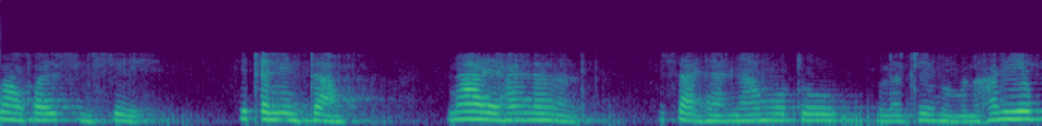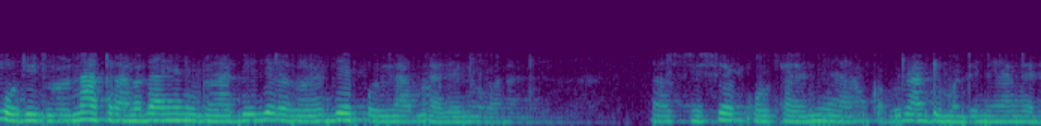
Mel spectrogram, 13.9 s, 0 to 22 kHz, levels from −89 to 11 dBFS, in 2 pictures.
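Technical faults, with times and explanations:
Throughout: iLBC codec. The speech is band-limited, with nothing above 4 kHz, and has a slightly rough, synthetic edge that is plainly audible. iLBC is a narrowband VoIP codec that codes the excitation of each frame without relying on the previous frame, so some natural smoothness is lost. The coarseness and frame rhythm fit its 13.33 kbps mode with 30 ms frames.
1.71–1.75, 4.59–4.63, 7.23–7.26, 9.77–9.81 and 12.12–12.16 s: lost iLBC frames. Each gap is about 30 ms long and sounds like a brief held, buzzy or breathy vowel. The first is just before "miŋ taamu", the third falls between "hani yee kuwo kee" and "dulu naa tara abe", and the fourth comes right after "ayee bee kuuol daa". The decoder filled each lost packet by repeating the last pitch cycle mixed with noise. Because iLBC frames stand alone, the speech recovers almost at once.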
